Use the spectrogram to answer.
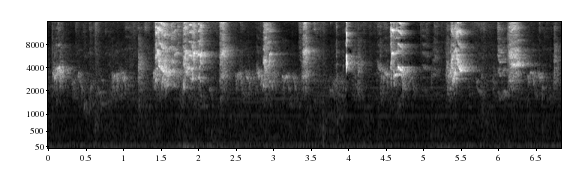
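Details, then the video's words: Lovebird squawks, harsh high screeches in bursts about every half second to second, with a sharp click in the middle. "Sounds of lovebirds"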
